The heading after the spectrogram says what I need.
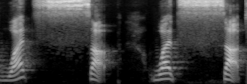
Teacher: so you can hold out that s before you say up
